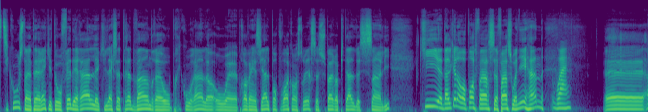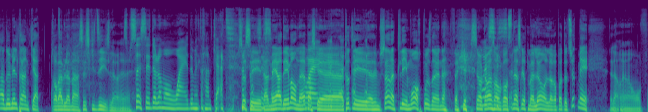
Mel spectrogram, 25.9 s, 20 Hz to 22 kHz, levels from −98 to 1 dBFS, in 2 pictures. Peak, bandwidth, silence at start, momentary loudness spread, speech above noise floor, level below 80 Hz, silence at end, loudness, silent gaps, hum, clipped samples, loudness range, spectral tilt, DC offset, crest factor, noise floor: -8 dBFS; 15 kHz; 0.05 s; 8 LU; 45 dB; -46 dBFS; 0.15 s; -25 LUFS; none; none; under 0.1%; 5 LU; -6 dB/octave; under 0.1%; 16 dB; -69 dBFS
